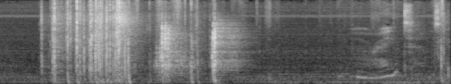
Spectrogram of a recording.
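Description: A tarot deck is shuffled by hand in a few quick papery bursts of riffling and rustling over the first three seconds. Quieter handling noise and a soft voice follow.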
